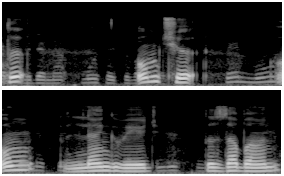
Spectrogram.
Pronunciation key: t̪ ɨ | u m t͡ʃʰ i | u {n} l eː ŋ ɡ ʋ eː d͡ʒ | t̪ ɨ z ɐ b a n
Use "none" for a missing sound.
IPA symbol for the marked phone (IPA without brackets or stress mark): m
